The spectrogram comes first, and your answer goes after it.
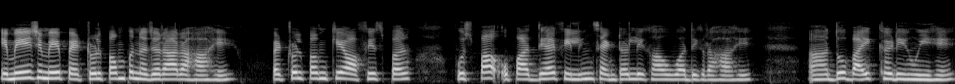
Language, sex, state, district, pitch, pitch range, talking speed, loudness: Hindi, female, Uttar Pradesh, Etah, 245 Hz, 230-265 Hz, 175 wpm, -15 LUFS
